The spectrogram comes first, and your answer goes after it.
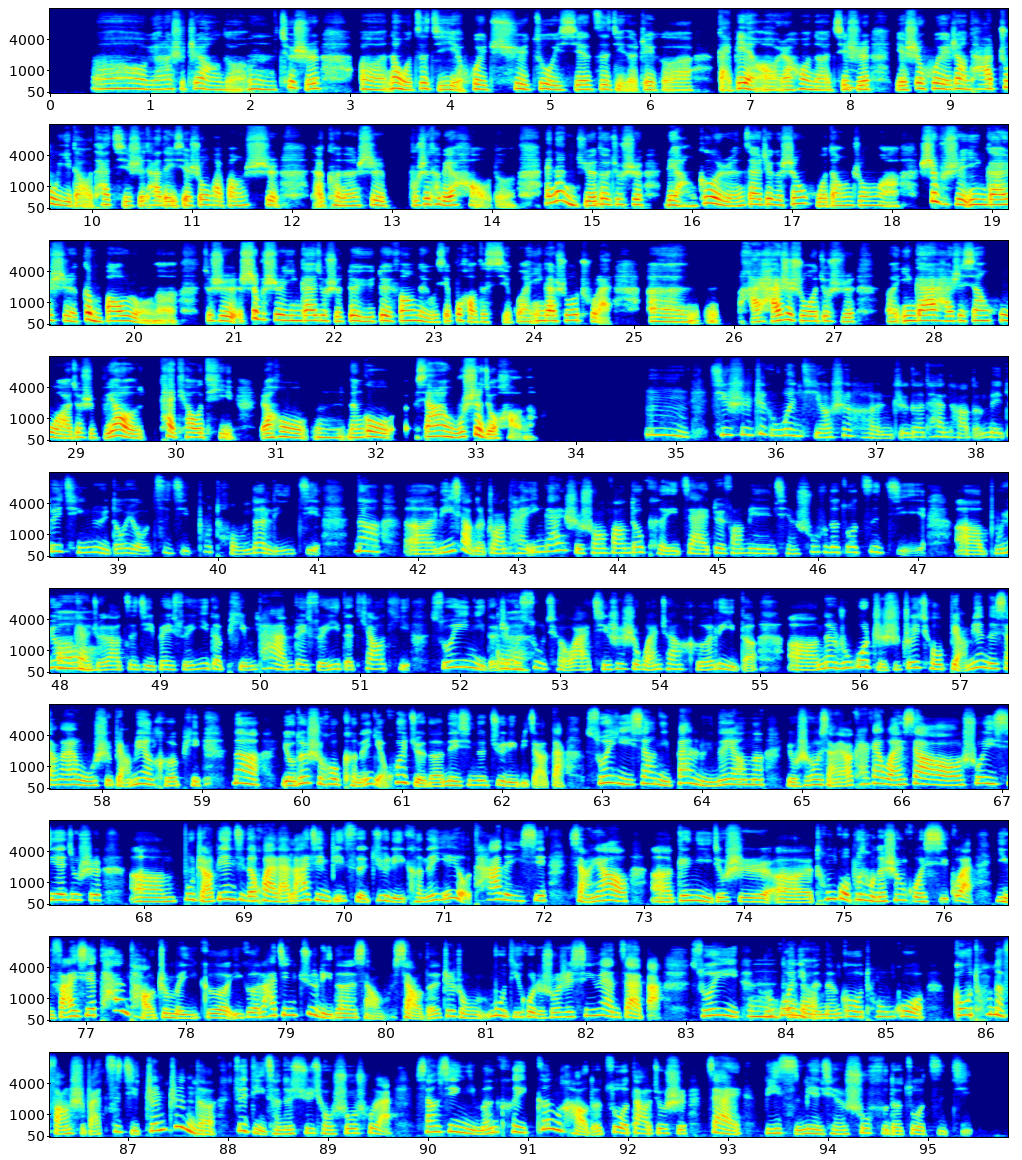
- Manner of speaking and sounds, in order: none
- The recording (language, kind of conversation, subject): Chinese, advice, 当伴侣经常挑剔你的生活习惯让你感到受伤时，你该怎么沟通和处理？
